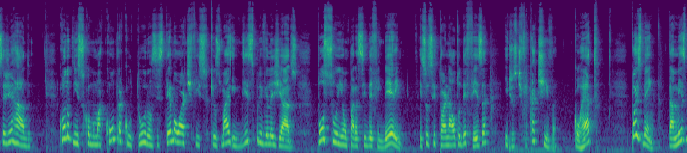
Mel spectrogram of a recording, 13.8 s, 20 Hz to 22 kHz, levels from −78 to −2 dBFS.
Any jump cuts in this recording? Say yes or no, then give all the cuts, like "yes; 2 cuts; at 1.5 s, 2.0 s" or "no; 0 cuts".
yes; 3 cuts; at 1.4 s, 4.6 s, 10.2 s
